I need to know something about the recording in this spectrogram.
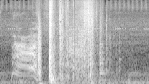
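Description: A wooden board bangs hard against a door.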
